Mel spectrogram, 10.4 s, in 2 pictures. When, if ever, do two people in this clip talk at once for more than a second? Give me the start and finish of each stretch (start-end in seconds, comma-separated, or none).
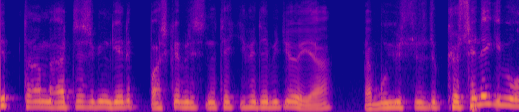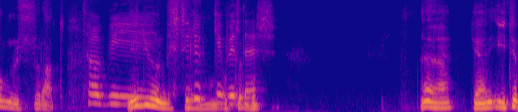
6.4-7.8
